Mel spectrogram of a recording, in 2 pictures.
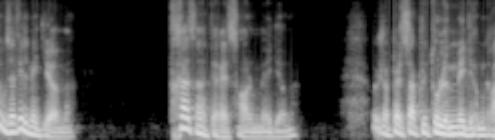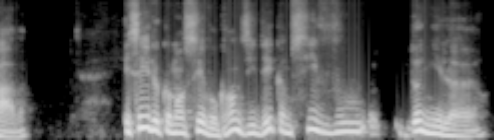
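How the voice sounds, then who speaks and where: Husky, animated male speaking coach. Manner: demonstrative, illustrates pitch and emphasis with his own voice. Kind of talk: didactic lecture on vocal delivery.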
